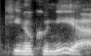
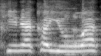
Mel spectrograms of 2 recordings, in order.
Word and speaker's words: Kinokuniya: You're in Barnes and Noble and that bookstore that I can't pronounce again. Kinokuniya. Thank you, and honey. Bryant Park. Kinakayua.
